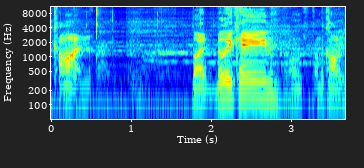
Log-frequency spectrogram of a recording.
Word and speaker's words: Kane: called this character Billy Kane but if I hadn't played remembered potato free one I would have known that his name is pronounced last name pronounced con but Billy Kane I'm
